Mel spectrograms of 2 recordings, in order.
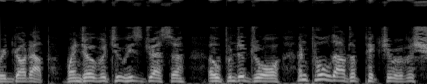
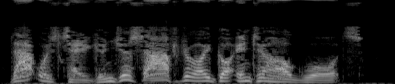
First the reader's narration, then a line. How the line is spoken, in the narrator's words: Hagrid croaked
